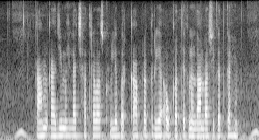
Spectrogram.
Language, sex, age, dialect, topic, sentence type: Chhattisgarhi, male, 25-30, Central, banking, question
